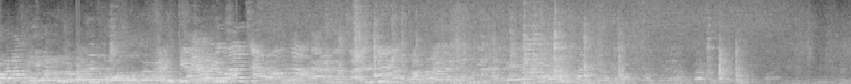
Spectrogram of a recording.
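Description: Several young people chatter and talk over one another nearby.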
